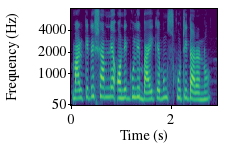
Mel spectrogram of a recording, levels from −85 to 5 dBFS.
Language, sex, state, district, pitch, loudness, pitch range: Bengali, female, Tripura, West Tripura, 260 Hz, -17 LUFS, 240-285 Hz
